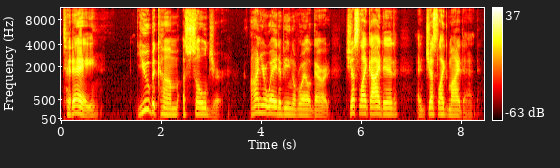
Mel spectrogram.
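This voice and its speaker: A man's voice: mid-range voice, slow pace, clean tone. A man voicing a proud, stern father and former royal guard in a table read, with emphatic delivery. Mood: proud, hearty. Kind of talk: table read of a musical script.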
